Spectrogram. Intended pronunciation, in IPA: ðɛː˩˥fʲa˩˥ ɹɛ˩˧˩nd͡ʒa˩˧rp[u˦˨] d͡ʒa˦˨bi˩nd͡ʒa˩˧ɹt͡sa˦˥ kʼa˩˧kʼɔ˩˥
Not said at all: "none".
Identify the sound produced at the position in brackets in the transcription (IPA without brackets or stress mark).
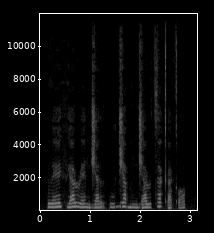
u˩˥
